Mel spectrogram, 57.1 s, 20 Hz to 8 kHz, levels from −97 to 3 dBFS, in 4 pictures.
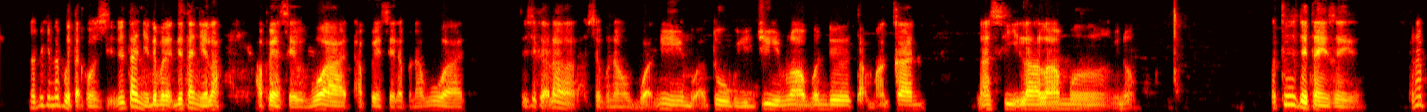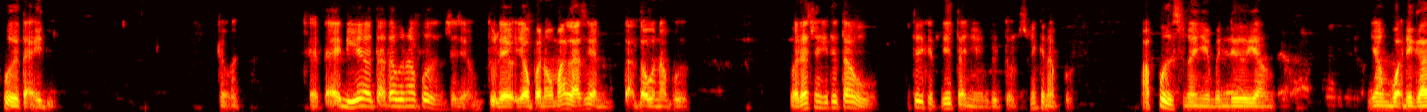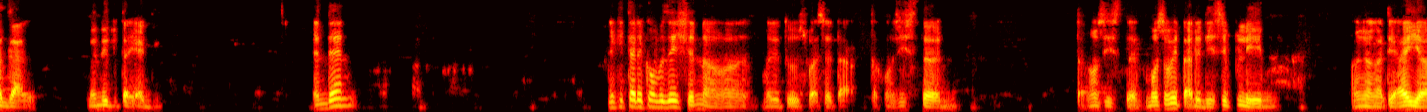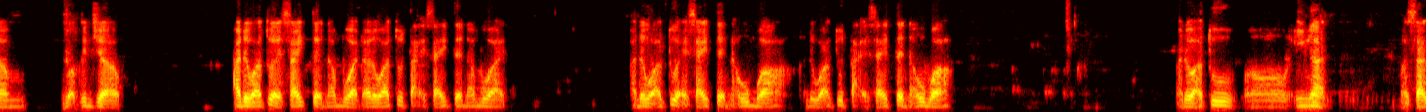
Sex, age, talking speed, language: male, 30-49, 145 wpm, Malay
